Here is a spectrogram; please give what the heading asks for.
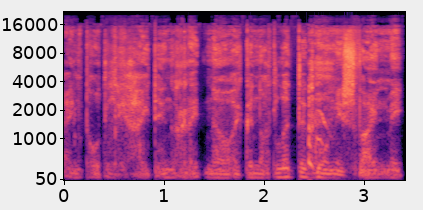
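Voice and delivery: acted monster character voice. Imagining a vampire hiding from the Goonies: imitating Nosferatu hiding. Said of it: "imagine Nosferatu sitting there ... He's like".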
